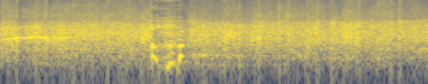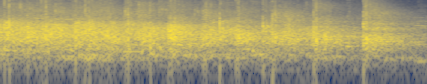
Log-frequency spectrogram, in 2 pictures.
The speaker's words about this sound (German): und ja, gerne mal einen Applaus zuerst. Danke vielmals.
